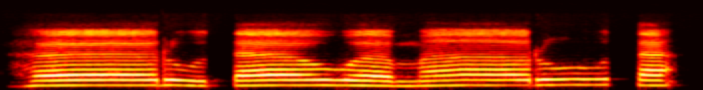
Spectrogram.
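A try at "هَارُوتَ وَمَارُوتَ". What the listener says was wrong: Wa marutanya benar. Yang pertamanya tuh panjang juga. Haruta wa maruta.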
